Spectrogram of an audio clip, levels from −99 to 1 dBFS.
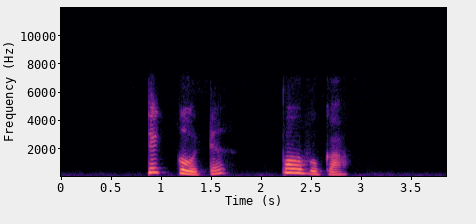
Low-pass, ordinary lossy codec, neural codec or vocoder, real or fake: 7.2 kHz; Opus, 32 kbps; codec, 16 kHz, 1.1 kbps, Voila-Tokenizer; fake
